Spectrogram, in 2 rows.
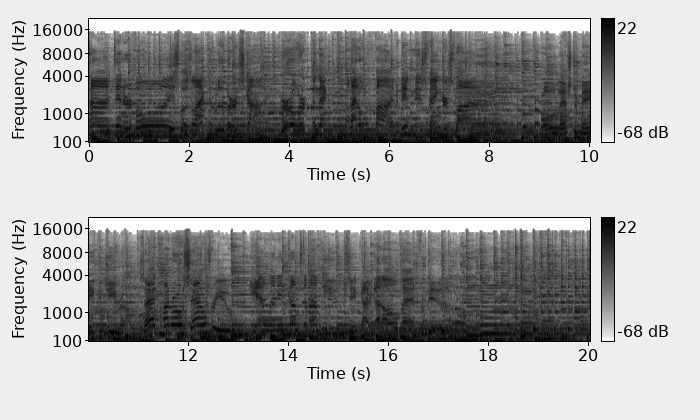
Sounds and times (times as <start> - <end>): Music: 0.0 - 20.0.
